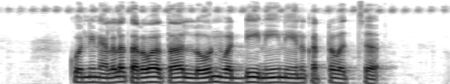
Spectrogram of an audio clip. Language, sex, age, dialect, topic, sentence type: Telugu, male, 18-24, Utterandhra, banking, question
